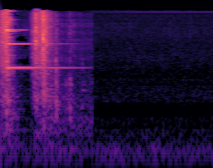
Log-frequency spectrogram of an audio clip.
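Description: A metallic bell-like ding: two quick hits about half a second apart, ringing for under a second before it cuts off, followed by faint room tone.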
